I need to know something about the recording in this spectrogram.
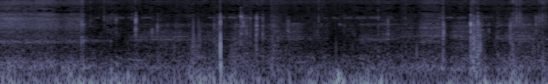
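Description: Wind rumbling on the microphone, with a few faint clicks.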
